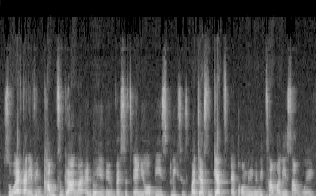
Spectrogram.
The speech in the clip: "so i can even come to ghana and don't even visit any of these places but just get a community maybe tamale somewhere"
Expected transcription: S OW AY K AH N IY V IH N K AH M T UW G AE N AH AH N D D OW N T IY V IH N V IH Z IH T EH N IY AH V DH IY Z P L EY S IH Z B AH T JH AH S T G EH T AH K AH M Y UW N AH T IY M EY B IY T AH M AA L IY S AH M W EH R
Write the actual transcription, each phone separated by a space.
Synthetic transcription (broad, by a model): S OW AY K AH N IY V IH N K AH M T UW G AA N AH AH N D D OW N T IY V IH N V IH S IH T EH N IY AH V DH IY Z P L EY S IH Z B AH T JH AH S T G EH T AH K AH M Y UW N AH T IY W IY T AH M AA L IY S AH M W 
